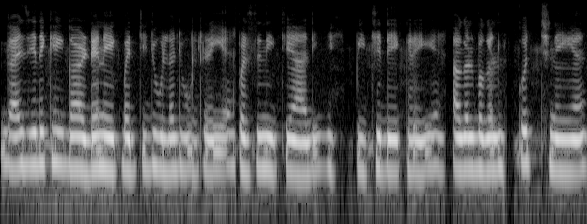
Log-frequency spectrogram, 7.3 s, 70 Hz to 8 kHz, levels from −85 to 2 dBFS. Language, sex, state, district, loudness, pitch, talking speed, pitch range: Hindi, female, Jharkhand, Jamtara, -20 LUFS, 215 Hz, 180 wpm, 210-225 Hz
